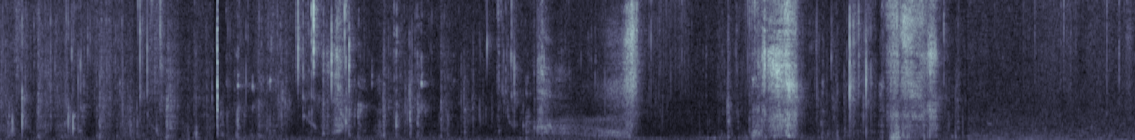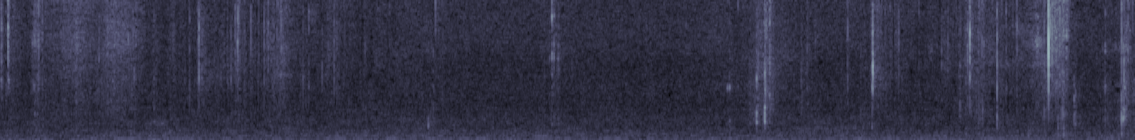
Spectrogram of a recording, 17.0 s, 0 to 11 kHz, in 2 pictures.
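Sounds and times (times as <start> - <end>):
crunchy bites and chewing: 0.0 - 7.3
soft wet chewing: 0.0 - 11.9, 13.9 - 17.0
steady low hum: 0.0 - 17.0.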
